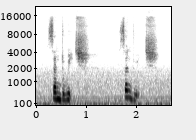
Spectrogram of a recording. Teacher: The cluster is simplified which often happens in casual or rapid speech.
